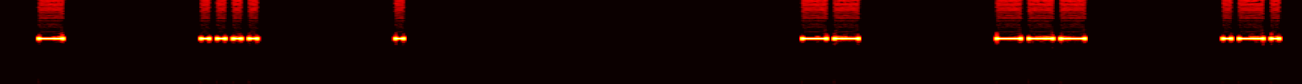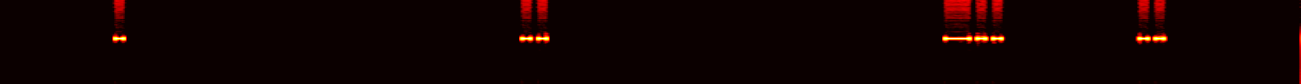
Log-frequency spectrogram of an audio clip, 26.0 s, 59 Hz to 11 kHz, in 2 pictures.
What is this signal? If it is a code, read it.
Morse code, heard as a keyed tone, about 15 wpm, spaced as for 5 wpm, 1000 Hz. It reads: THE MORE I DI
